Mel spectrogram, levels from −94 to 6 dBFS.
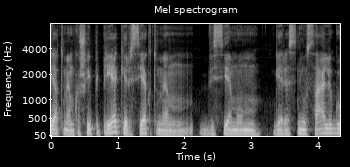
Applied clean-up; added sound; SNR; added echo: none; none; none; none.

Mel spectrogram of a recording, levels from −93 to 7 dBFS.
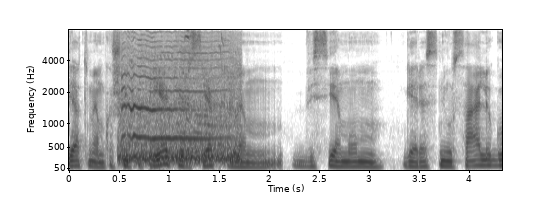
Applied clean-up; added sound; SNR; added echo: none; Insect; -5 dB; none.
